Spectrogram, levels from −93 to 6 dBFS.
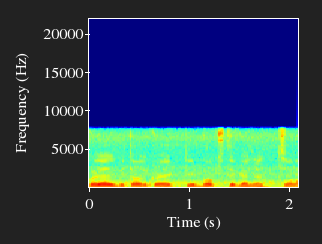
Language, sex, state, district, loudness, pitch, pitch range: Bengali, male, Assam, Hailakandi, -14 LUFS, 135 Hz, 130-140 Hz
